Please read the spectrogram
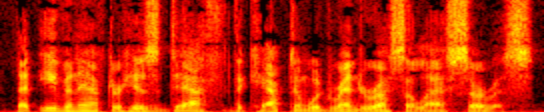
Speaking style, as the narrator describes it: exclaimed the sailor

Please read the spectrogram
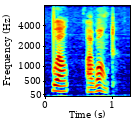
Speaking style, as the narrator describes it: she said softly

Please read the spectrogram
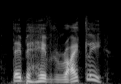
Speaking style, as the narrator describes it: cried Dante

